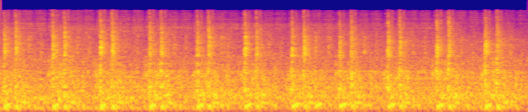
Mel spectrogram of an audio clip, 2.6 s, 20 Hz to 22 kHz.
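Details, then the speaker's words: 1963 BSA Rocket Gold Star in touring trim, warm at tickover: a steady, even thump about four per second, not floating or hunting, quiet tappets, a clean, regular idle. "we're looking to see if it's floating which it isn't it's got a nice regular tick over"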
